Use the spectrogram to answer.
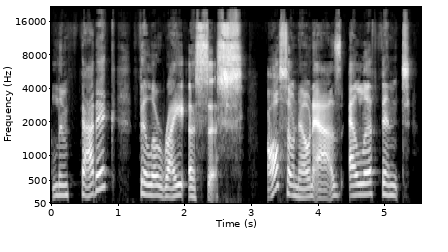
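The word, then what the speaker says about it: elephantiasis: It's elephantis, which causes part of the body become grossly enlarged due to a lymphatic blockage. We've been pronouncing Elephant Titus incorrectly for hundreds of years.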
